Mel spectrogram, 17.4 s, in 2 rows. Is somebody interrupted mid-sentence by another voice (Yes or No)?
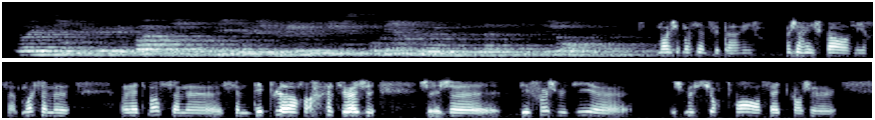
No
